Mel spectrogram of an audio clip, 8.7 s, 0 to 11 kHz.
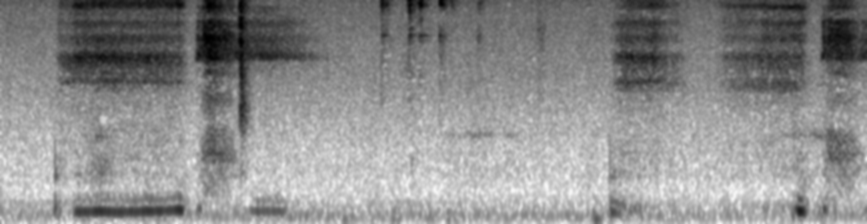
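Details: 14-year-old puggle sleeping gives a low rumbling snore on an in-breath, then quieter snorting breaths; snoring.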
